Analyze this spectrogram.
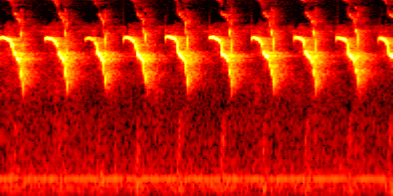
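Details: Small newborn chicken chicks chirping loudly at night: high, falling peeps repeated about two to three times per second in a steady, even series, with a faint low hum underneath.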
